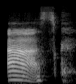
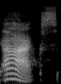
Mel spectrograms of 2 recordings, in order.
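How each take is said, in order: First: The word ends with an 'sk' sound. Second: The word ends with a 'ks' sound.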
